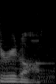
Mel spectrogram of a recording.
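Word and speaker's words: Rudolf: on it's just anyways this guy's name is pronounced rudolph oh okay that's that's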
